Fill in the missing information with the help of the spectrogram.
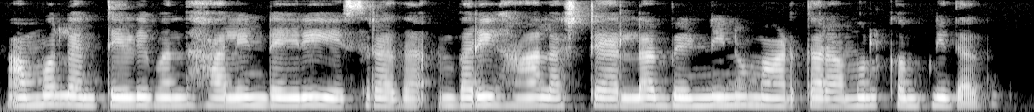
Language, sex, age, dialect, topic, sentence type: Kannada, female, 18-24, Northeastern, agriculture, statement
